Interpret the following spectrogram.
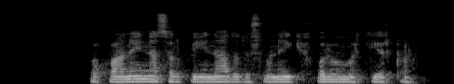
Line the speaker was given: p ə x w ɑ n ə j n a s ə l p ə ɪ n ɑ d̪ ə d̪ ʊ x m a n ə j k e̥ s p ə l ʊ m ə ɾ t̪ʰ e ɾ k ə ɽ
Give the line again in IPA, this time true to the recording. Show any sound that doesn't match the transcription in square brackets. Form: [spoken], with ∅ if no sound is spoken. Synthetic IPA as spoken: p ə x w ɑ n ə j n a s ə l p ə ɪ n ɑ d̪ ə d̪ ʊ [ʃ] m a n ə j k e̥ [x] p ə l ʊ m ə ɾ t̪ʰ e ɾ k ə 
